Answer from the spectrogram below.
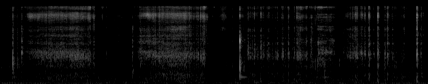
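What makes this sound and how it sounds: A metal blade shaves thin flakes off a solid white block of dried baking soda held in a gloved hand. Long, bright, dry scraping strokes alternate with short pauses, then give way to choppier, crumbly scraping with a few sharp clicks.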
